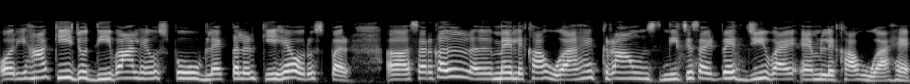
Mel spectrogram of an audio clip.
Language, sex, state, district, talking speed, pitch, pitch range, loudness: Hindi, female, Bihar, Darbhanga, 185 wpm, 270 Hz, 240-285 Hz, -13 LUFS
